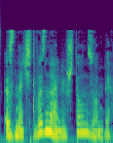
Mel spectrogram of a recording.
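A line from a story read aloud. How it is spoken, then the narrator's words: Completely calm tone. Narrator (Russian): произнес совершенно спокойным тоном старший следователь Андрей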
